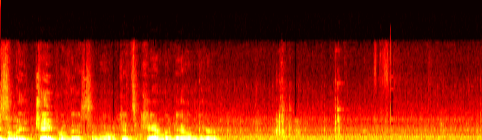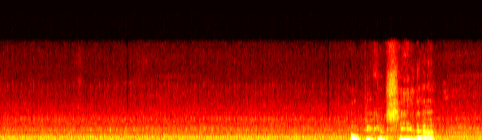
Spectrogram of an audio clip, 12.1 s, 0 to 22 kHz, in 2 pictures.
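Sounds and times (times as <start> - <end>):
low machine hum with tone: 0.0 - 12.0.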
